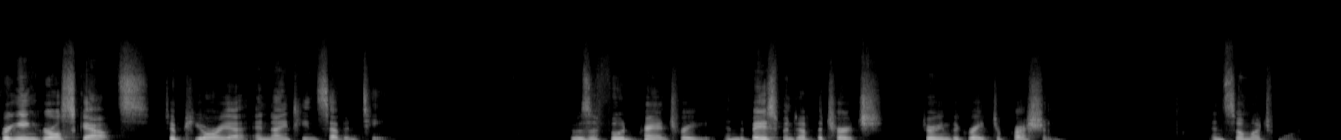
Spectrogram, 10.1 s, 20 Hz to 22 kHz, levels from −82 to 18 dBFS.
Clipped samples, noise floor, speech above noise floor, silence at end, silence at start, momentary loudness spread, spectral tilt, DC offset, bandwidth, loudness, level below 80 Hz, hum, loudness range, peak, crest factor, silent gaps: under 0.1%; under -90 dBFS; over 66 dB; 0.6 s; 0 s; 14 LU; -5.5 dB/octave; under 0.1%; 12.5 kHz; -25 LUFS; -84 dBFS; none; 5 LU; -4 dBFS; 20 dB; 3.08-3.12 s, 3.19-3.33 s, 3.39-3.83 s, 4.19-4.27 s, 8.24-8.75 s, 8.96-9.06 s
